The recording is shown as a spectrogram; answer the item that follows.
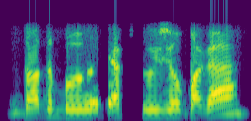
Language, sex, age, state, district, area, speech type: Kashmiri, male, 30-45, Jammu and Kashmir, Srinagar, urban, conversation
